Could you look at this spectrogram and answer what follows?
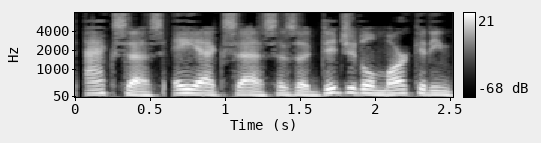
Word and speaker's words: AXS: AEG partnered with Outbox Enterprises, a startup company, in which AEG is both an equity partner and a client, to develop AXS, pronounced Access.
